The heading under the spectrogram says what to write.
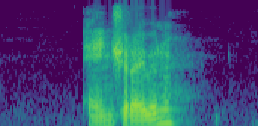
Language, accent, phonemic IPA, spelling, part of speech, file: German, Austria, /ˈaɪ̯nˌʃʁaɪ̯bn̩/, Einschreiben, noun, De-at-Einschreiben.ogg
- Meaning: registered mail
